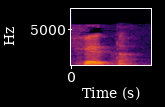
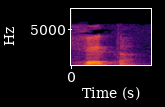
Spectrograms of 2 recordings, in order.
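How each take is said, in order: No difference in how they are said.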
